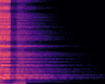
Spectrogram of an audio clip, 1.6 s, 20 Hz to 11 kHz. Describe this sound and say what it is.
Instrument samples > Percussion
ColorKick 1 #Gmin
Toc synthed with vital synthsiser. All used sample from the FLstudio original sample pack. So you don't need to worry about any problem with this sound.
colorstyle, hardstyle, kick, rawstyle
